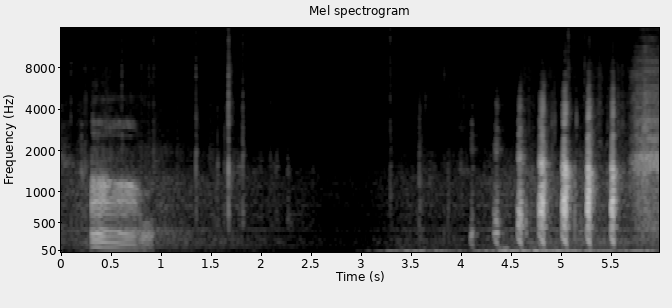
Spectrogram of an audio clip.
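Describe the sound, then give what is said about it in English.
A colored pencil being handled: a few isolated light clicks, a pause, then a quick cluster of sharp taps and clatters. A brief voiced sound comes at the very start. “It's a colored pencil.”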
